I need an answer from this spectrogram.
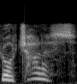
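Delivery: very high, quiet muttering under the breath. Praying in character to Cadbro before taking the chalice: muttering a prayer under breath. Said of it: "mutter a prayer under my breath".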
